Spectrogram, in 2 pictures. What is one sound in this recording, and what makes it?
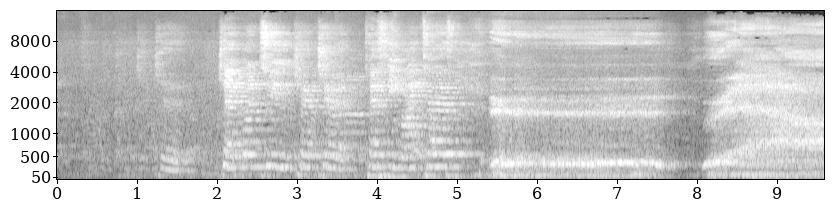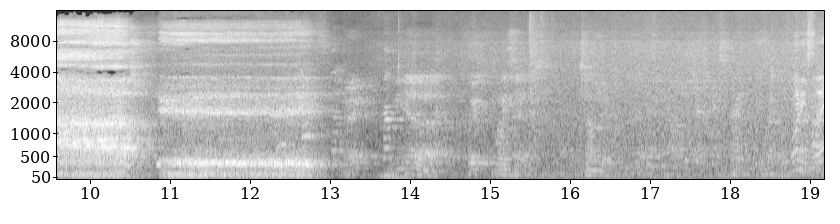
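A band plays loud live music in an echoing room.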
